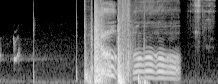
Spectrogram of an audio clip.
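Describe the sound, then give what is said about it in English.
The doors of an SUV clunk open and shut: a few sharp latch clicks, then heavy thuds and a rattle, followed by a wavering groan-like tone before a final soft knock. “Here's the keys to the SUV. You have to let go for me to take them back. I know. Let me just open the doors one more time.”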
